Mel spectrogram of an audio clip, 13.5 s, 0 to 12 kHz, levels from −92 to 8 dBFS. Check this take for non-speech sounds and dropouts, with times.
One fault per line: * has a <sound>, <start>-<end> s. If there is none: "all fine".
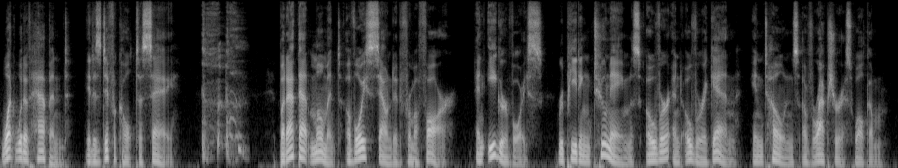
* has a cough, 3.0-3.8 s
